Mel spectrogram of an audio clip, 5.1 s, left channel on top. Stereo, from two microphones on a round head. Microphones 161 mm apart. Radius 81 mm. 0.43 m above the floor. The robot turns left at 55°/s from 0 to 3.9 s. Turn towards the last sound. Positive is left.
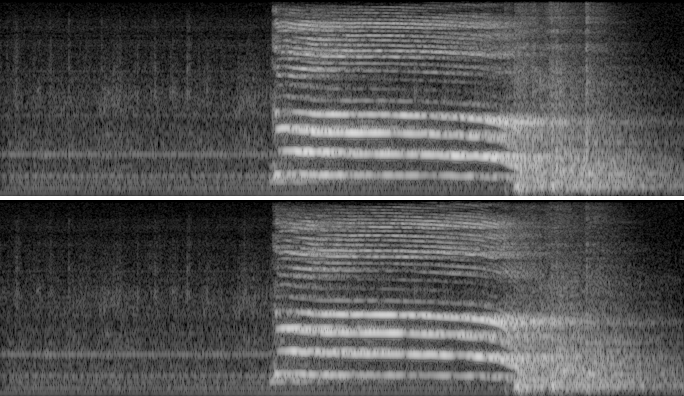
turn(degrees=45)  # may be behind; listen again after turning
